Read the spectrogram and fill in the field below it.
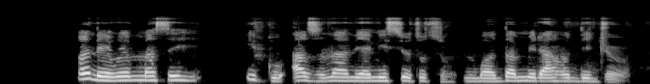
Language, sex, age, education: Igbo, female, 15-29, tertiary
